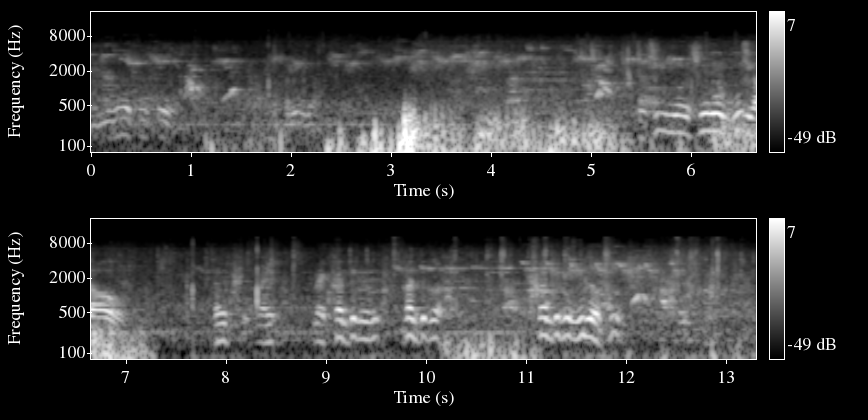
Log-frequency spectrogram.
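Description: A man talks loudly, close by, outdoors.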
